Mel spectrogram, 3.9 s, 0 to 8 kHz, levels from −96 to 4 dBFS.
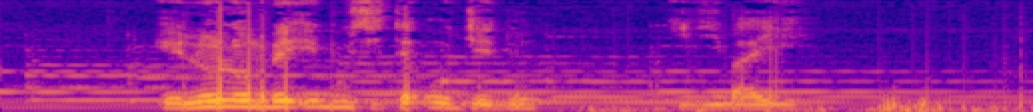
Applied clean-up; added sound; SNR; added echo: none; Piano; 14 dB; none.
